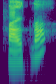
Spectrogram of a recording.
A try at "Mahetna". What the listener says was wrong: Normalement, il faut souffler le H, mais ça va. Mahetna.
